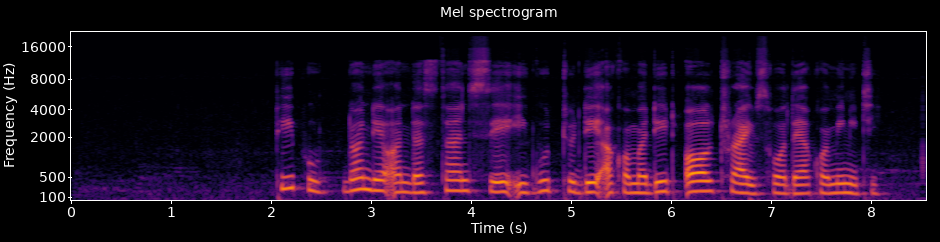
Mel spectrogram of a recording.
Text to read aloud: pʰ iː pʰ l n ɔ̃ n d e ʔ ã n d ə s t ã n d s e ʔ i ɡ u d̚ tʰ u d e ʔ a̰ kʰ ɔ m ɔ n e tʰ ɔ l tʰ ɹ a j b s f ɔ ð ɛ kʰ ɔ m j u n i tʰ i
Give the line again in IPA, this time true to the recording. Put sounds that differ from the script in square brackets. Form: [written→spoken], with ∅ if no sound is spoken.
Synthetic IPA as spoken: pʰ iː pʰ l [n→d] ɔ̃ n d e ʔ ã n d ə s t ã n d s e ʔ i ɡ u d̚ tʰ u d e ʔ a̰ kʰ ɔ m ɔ [n→d] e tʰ ɔ l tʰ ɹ a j b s f ɔ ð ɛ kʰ ɔ m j u n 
